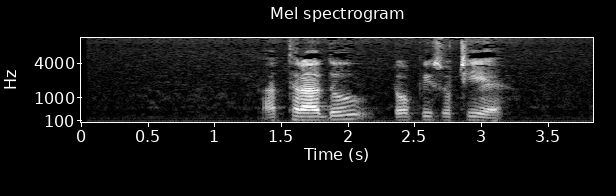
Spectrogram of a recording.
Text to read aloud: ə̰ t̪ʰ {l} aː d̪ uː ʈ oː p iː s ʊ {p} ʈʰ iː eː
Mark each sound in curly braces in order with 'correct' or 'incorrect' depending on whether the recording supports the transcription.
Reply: incorrect: ɾ, incorrect: none

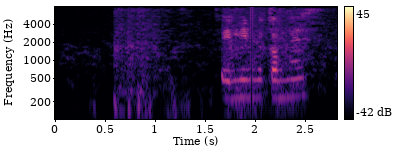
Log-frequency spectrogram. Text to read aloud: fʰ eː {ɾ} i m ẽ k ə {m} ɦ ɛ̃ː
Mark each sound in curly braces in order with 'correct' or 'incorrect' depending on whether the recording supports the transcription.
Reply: incorrect: l, correct

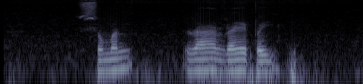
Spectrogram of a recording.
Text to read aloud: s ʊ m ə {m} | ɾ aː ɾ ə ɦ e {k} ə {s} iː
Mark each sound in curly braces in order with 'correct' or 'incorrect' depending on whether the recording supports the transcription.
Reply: incorrect: n, incorrect: p, incorrect: none

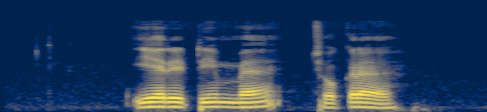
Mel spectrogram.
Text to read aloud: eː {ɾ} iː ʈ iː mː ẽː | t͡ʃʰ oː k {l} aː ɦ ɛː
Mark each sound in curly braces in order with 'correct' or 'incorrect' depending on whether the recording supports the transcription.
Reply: correct, incorrect: ɾ

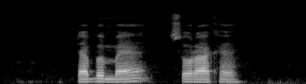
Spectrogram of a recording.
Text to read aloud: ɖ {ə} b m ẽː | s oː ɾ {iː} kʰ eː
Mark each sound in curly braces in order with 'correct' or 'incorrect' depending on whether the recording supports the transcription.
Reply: correct, incorrect: aː

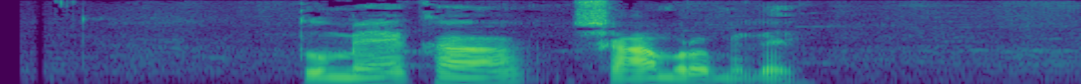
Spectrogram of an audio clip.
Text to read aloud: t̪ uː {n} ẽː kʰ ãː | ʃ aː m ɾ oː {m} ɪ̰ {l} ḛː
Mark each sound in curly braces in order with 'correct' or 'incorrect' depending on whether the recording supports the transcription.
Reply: incorrect: m, correct, correct

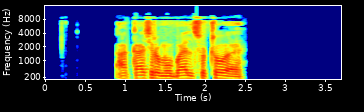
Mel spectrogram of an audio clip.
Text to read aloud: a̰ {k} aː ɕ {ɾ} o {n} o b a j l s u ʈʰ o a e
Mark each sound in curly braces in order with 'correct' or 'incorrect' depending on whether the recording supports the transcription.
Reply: correct, correct, incorrect: m

